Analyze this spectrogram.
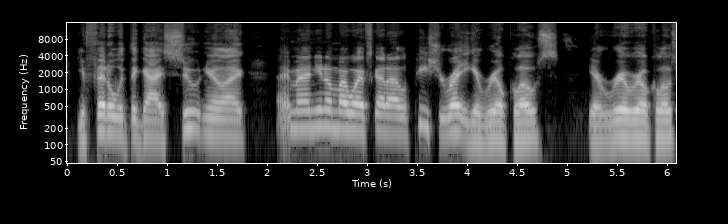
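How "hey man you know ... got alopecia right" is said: put-on old-school gangster voice, Irish or Italian. Suggesting how to confront a man on stage, old Irish or Italian gangster voice. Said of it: "You do it the the old Irish or Italian gangster way".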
